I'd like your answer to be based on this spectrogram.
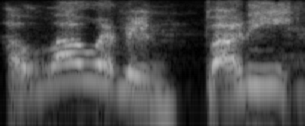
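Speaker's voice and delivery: high, swooping hello; calling out a greeting. Real, not acted. Host says hello to everybody watching, calling out high.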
